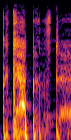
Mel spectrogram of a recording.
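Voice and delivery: breathy, hushed whisper. Retelling a movie scene where a character whispers: imitating a whisper. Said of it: "where she whispers".

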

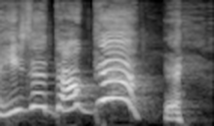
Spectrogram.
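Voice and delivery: loud yell. Retelling how someone yells out a question: imitating someone yelling. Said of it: "someone yells out".

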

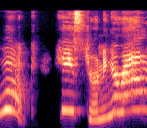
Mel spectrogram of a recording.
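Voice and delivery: shrill, very high-pitched shouted call. Someone watching the dog calls out to the others, shouted. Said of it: "shouted Mary Jane".

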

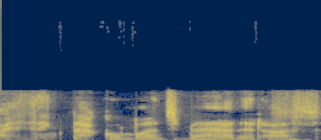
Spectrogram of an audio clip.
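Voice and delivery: leaning-in whispered aside. In a game scene, leaning over to a companion, whispering. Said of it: "lean over to Targray and whisper".

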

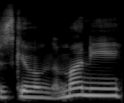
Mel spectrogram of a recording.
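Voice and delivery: put-on crying voice, tearful and pleading. Recounting a scam call, quoting the faked voice of the listener, imitating someone crying. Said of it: "you were crying".

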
